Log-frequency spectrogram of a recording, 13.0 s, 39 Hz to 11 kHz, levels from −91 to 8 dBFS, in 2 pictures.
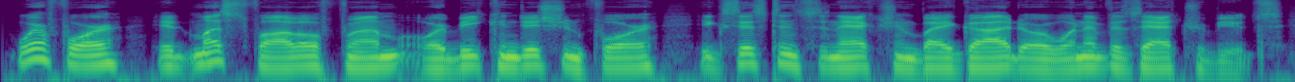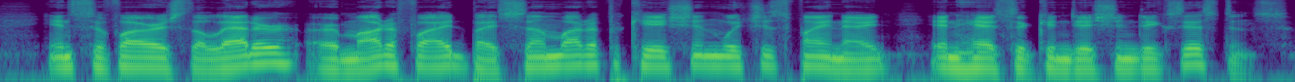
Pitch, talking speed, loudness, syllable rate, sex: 105 Hz, 175 wpm, -19 LUFS, 5.7 syllables/s, male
